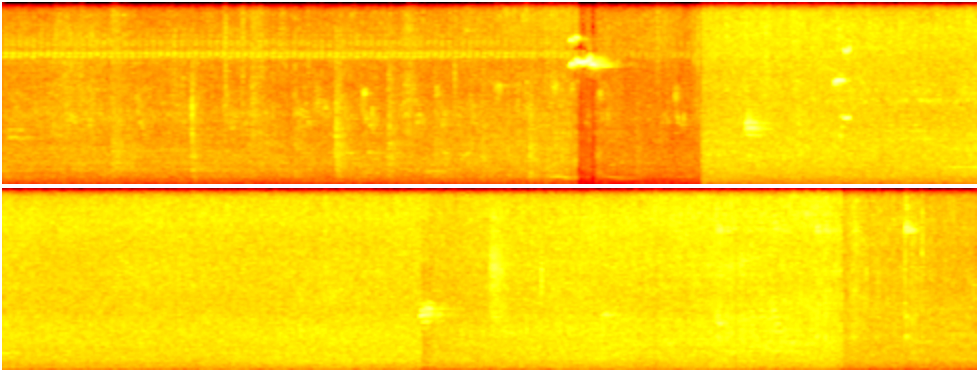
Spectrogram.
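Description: Traffic noise from motorbikes and cars on a city street, heard from a moving vehicle. The sound dips briefly about six seconds in and comes back louder and steadier.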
